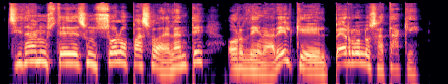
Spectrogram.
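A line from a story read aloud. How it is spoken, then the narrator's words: Shouted. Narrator (Spanish): gritó Jorge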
